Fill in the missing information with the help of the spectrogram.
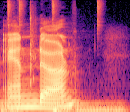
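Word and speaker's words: ändern: Nah, kenapa bacanya enden? Kita di materi nomor 1 sudah sudah belajar, yaitu mengenai A.2. A.2 adalah A umlaut, maka kita harus membacanya enden, yang artinya adalah berubah atau merubah.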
